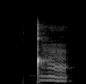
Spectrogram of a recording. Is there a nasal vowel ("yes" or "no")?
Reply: yes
